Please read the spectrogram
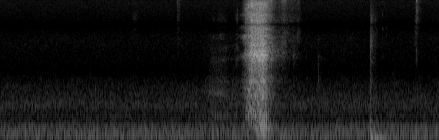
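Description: A single short, explosive breath sound from a person, sneeze-like, about two and a half seconds in, then a small click near the end, over a faint steady hum.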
